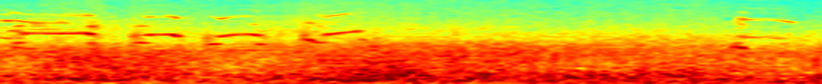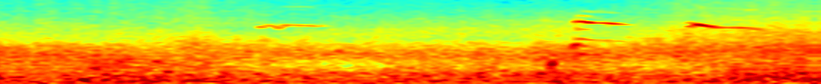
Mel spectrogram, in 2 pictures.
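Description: Gulls give short, high, slurred mewing calls in scattered bursts over a steady roar of breaking sea waves.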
